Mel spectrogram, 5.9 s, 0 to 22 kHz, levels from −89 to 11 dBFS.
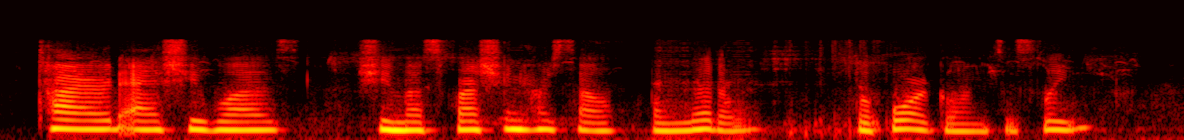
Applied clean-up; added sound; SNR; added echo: neural separator model SepFormer DNS4.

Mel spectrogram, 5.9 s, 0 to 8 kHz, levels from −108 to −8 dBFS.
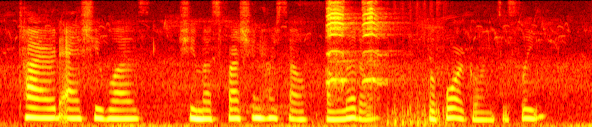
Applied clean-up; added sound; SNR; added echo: none; Bird; 8 dB; none.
